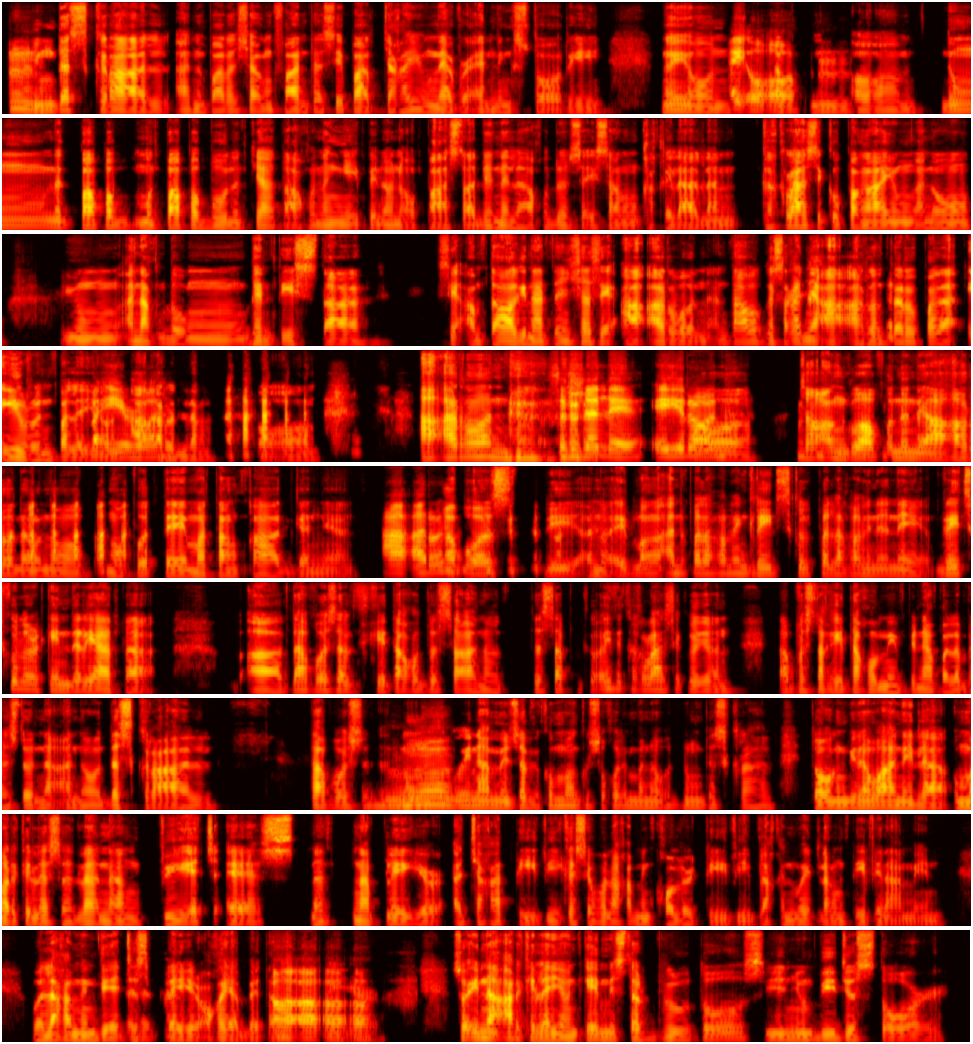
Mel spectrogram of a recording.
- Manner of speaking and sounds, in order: laugh; laugh; laugh; laugh
- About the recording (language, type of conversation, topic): Filipino, podcast, Ano ang naaalala mo sa lumang bahay-sinehan o tindahang nagpapaupa ng bidyo?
